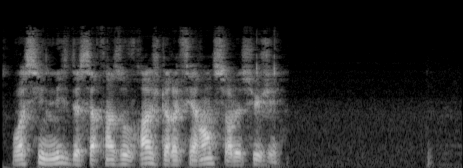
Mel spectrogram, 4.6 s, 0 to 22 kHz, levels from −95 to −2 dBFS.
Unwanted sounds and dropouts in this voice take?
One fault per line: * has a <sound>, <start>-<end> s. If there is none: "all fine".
all fine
